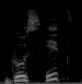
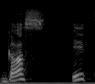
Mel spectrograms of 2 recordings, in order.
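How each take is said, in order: First: "Goose It" with a long oo in Goose, questioning; unsure name pronunciation. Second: "Gus It" with a short u in Gus, questioning; second pronunciation guess. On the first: Guessing at a viewer's name, unsure "Goose It" with long oo. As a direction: try "Goose It" with Goose like the bird. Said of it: "I don't know how to pronounce your name". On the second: Guessing at a viewer's name, slow unsure "Gus It" with short u. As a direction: try "Gus It" slowly, Gus rhyming with bus. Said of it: "I don't know". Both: Real, not acted.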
